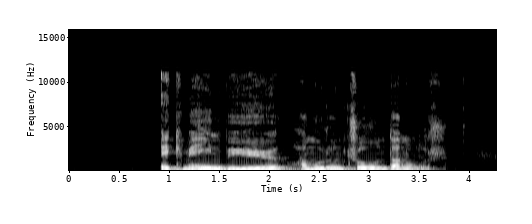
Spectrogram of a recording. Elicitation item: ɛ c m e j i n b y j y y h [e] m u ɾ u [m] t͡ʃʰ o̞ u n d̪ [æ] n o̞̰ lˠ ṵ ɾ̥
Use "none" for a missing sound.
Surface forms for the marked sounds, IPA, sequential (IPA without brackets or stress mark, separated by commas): a, n, a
